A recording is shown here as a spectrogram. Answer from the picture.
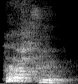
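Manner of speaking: sudden loud sneeze; real sneeze on camera; sneezing. Real, not acted. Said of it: "Sorry, I'm gonna sneeze".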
